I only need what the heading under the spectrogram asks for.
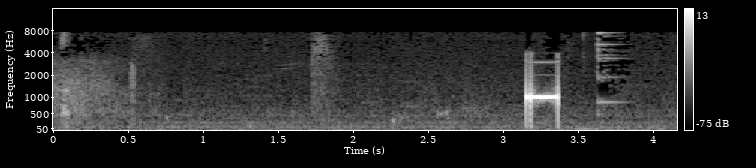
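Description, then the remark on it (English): A Skype call dialing tone: one loud, steady electronic beep lasting a fraction of a second, then a shorter, fainter tone, otherwise quiet with a few soft rustles. “Skype again. Uh-huh. Yep. Why is it not ringing?”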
